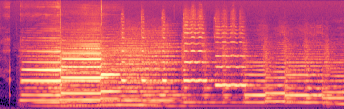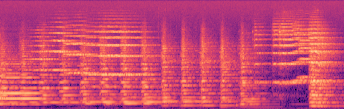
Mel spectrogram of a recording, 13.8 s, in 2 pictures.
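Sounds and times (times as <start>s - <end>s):
oboe: 0.4s - 7.8s.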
